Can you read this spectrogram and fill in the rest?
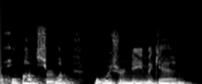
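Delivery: high, sweetly polite stall; feigned politeness to keep the scammer talking; mock polite stalling.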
